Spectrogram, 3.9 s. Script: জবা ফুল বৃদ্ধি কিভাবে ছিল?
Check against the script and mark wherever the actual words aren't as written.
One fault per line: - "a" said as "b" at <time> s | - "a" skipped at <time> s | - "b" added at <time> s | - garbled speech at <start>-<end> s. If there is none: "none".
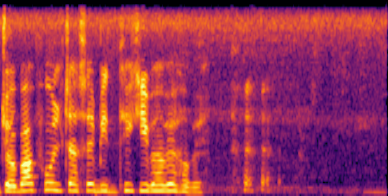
- "চাষে" added at 0.6 s
- "ছিল" said as "হবে" at 1.8 s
